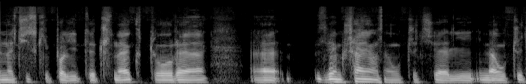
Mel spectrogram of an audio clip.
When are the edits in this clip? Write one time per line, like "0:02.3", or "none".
0:03.8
